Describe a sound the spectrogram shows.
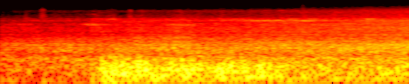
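A diesel locomotive approaches with a deep engine rumble.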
